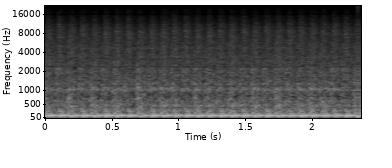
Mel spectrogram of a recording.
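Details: 2019 Polaris Sportsman 570 X2 single-cylinder, first start after a top-end rebuild and fresh oil: smooth, even low thump with a steady beat and no knocks or rattles; normal idle.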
